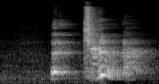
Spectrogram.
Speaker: i have a super hangover i just sneezed and you didn't even say bless you it takes like two seconds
